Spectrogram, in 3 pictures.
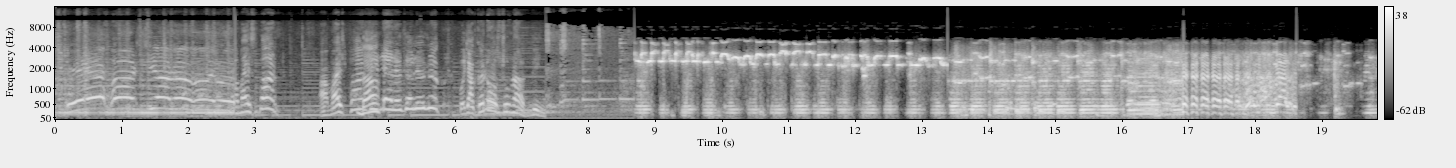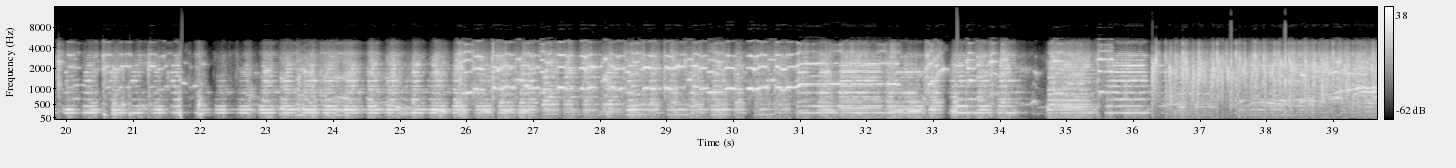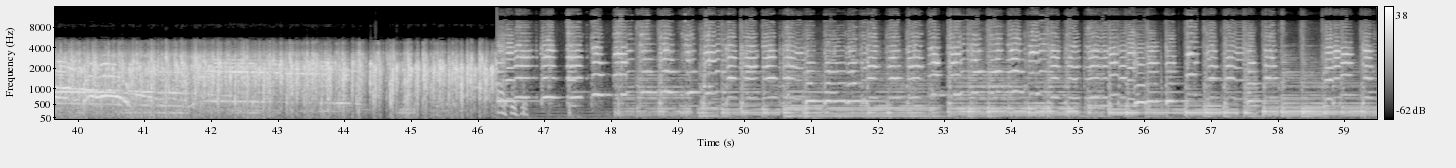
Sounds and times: Accordion: 0.0 - 37.6, 46.3 - 59.4
Violin, fiddle: 13.3 - 17.2, 18.2 - 37.2, 46.3 - 59.4.

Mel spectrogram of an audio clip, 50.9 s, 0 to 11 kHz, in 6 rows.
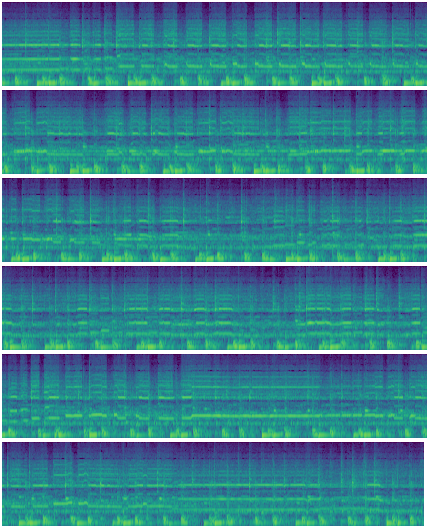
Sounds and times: Middle Eastern music: 0.0 - 50.9.

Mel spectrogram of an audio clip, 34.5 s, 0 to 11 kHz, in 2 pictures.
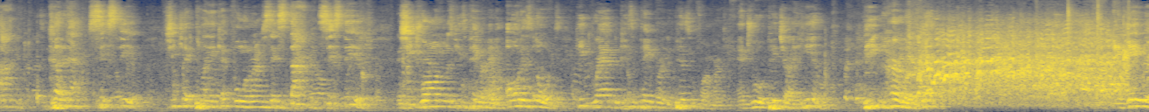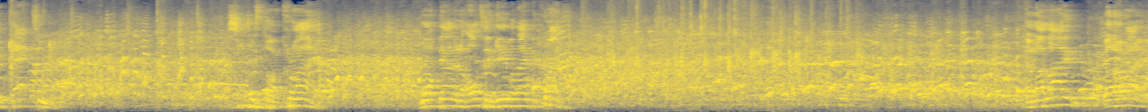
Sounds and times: Speech: 0.0 - 14.2, 16.7 - 18.2, 20.6 - 22.2, 23.5 - 25.9, 32.6 - 34.4.

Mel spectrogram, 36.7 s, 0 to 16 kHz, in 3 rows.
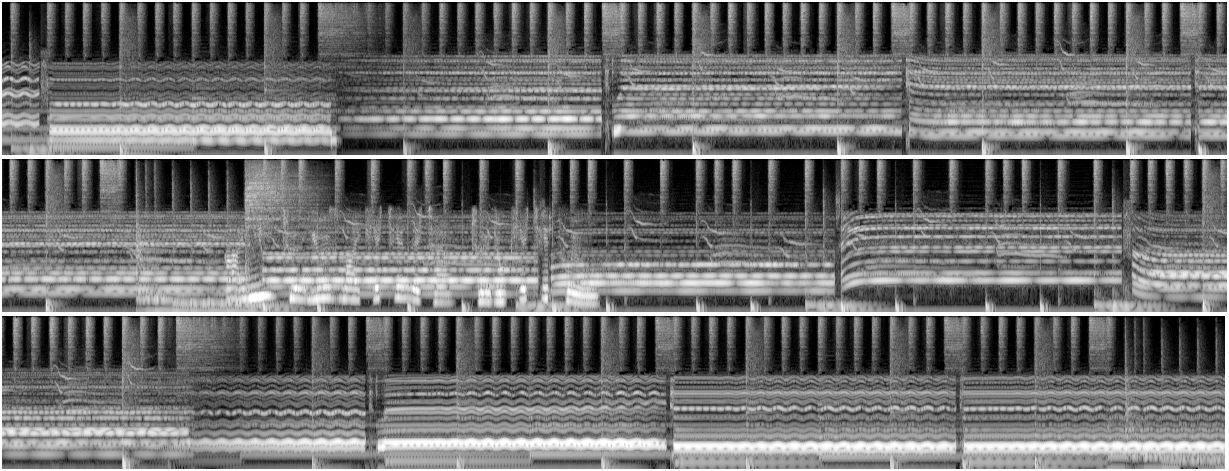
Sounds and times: Music: 0.0 - 36.7
Speech: 13.6 - 18.2.

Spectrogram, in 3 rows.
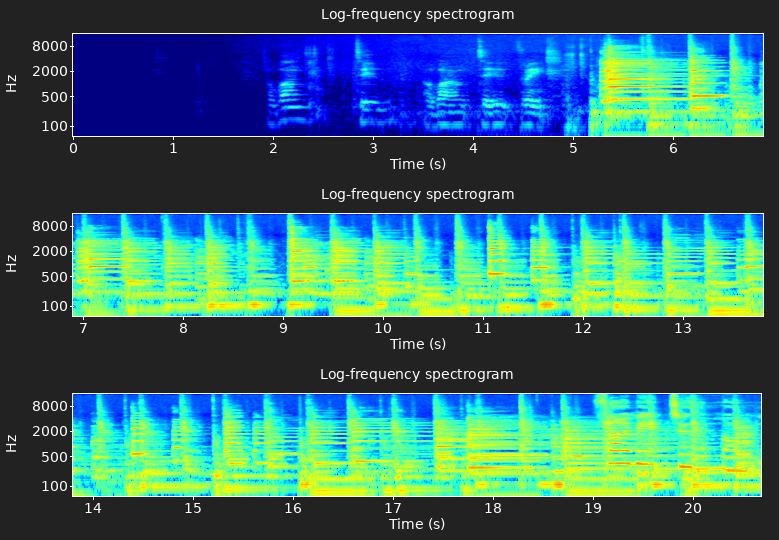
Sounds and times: Speech: 2.0 - 4.8, 19.1 - 20.6
Guitar: 5.1 - 20.6
Double bass: 5.2 - 20.6
Jazz: 5.2 - 20.6
Piano: 5.2 - 20.6.

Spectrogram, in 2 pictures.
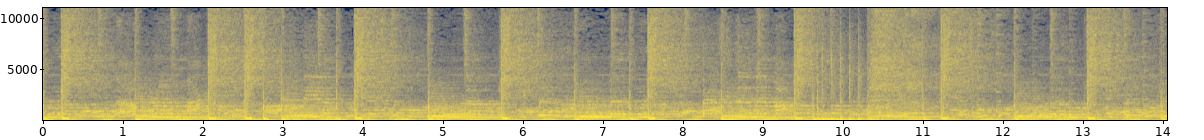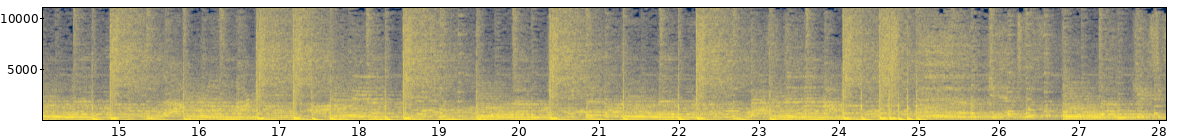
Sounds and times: Dubstep: 0.0 - 28.0.

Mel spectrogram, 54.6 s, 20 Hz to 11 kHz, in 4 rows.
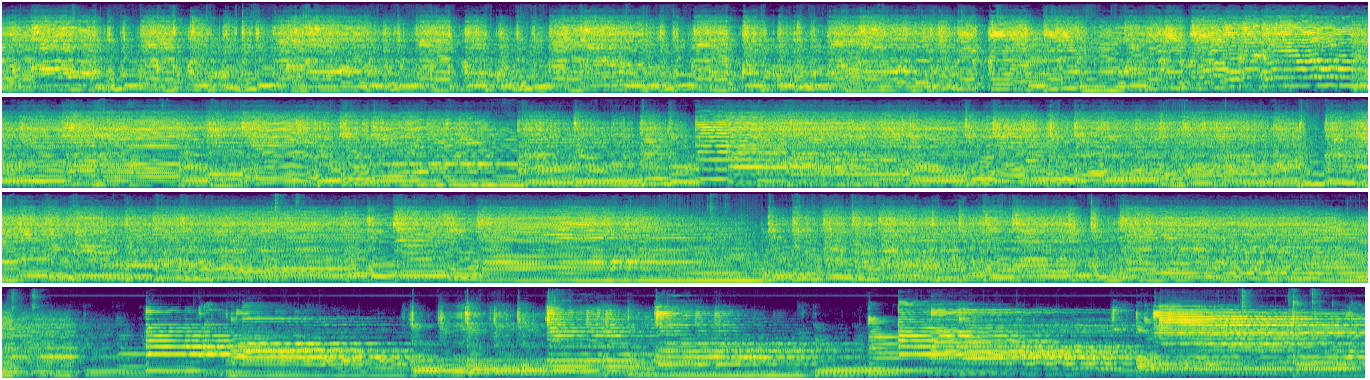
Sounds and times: Music: 0.0 - 54.6.

